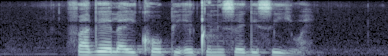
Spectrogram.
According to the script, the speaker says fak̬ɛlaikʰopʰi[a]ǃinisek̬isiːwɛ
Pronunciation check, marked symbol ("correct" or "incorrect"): incorrect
